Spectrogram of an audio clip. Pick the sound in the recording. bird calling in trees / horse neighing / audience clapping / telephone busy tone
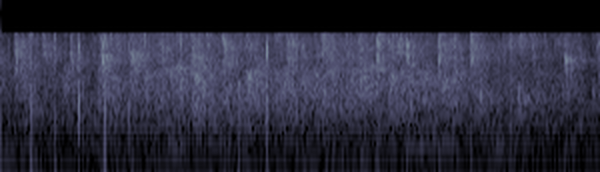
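audience clapping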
